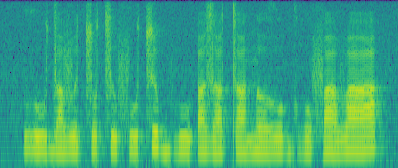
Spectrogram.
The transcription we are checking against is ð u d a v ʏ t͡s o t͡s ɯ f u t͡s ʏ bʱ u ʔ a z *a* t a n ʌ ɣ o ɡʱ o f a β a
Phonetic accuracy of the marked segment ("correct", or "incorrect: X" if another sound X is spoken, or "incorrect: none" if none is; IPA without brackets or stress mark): correct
